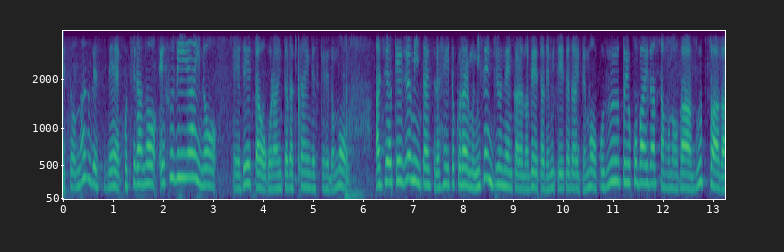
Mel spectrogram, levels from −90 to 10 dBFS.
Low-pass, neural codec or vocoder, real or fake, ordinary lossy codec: 3.6 kHz; codec, 44.1 kHz, 7.8 kbps, DAC; fake; none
